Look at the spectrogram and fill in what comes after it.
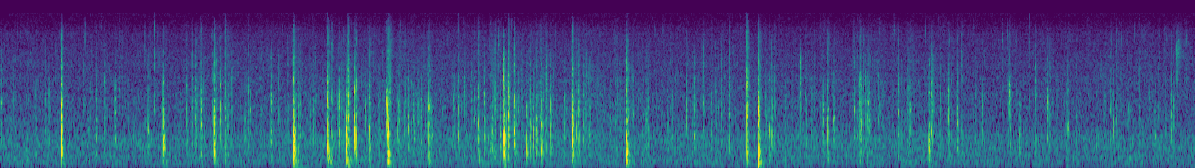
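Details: Irregular sharp taps and patters like raindrops on a surface, with no animal voice. Only a faint background hiss lies beneath the drops.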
